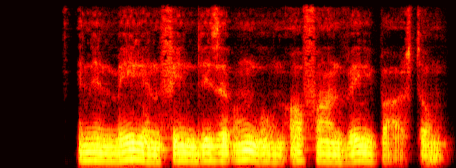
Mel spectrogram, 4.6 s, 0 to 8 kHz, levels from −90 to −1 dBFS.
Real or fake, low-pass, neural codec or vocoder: fake; 7.2 kHz; codec, 16 kHz, 0.4 kbps, LongCat-Audio-Codec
